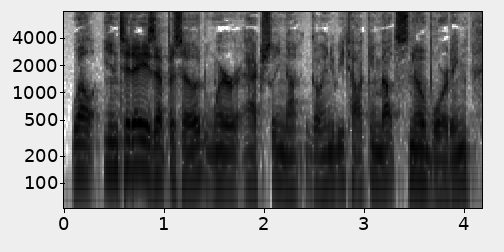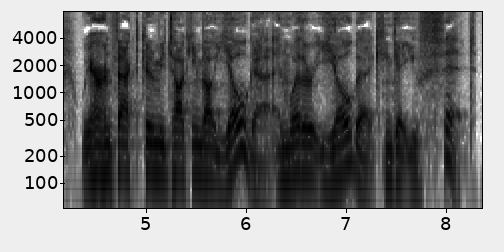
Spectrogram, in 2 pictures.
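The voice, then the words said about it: Slightly hoarse voice. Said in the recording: “my voice sounds just a little bit different in today's episode ... my voice is a little hoarse from breathing all that cold air”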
